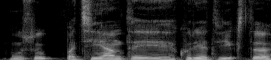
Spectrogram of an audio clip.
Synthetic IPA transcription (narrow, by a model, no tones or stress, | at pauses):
muːsuːpɐsʲɪjɛnt̪ɐɪkʊɾʲiɛɐt̪ʲʋʲiːkst̪ɐ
